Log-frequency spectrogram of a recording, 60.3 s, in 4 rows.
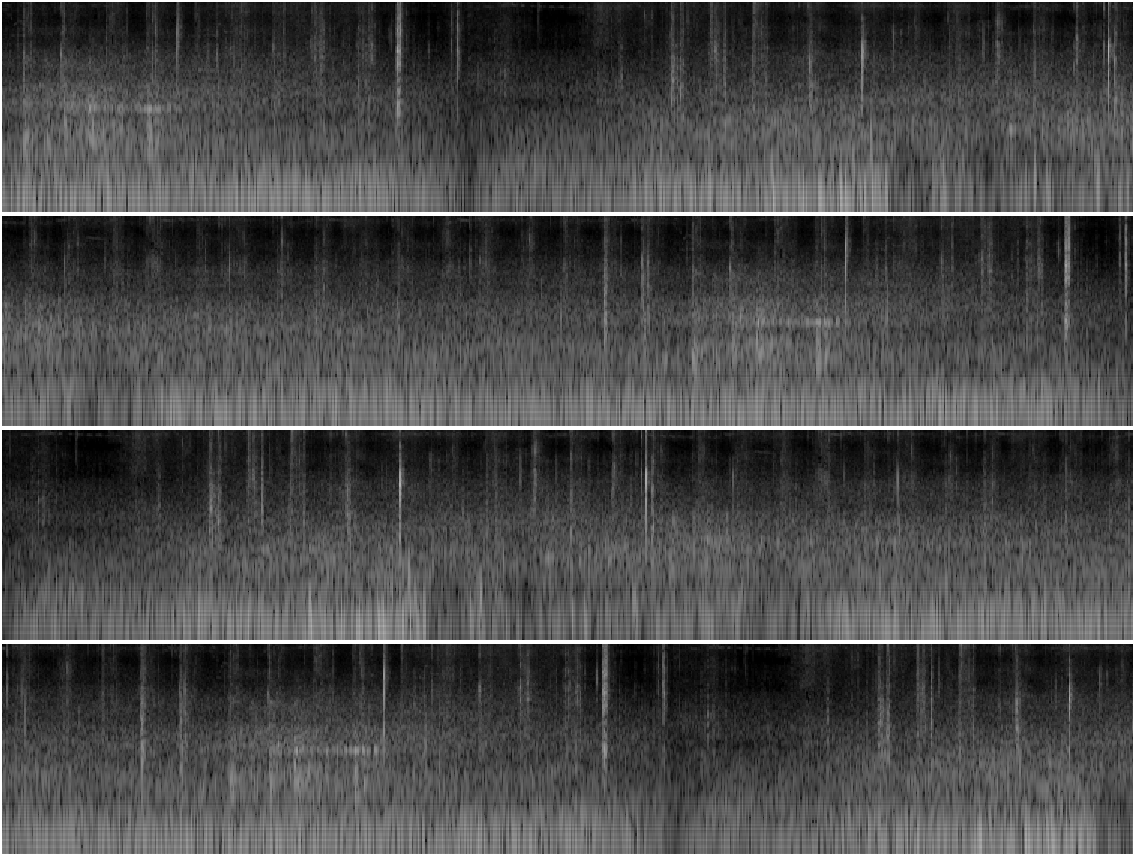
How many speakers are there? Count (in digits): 0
